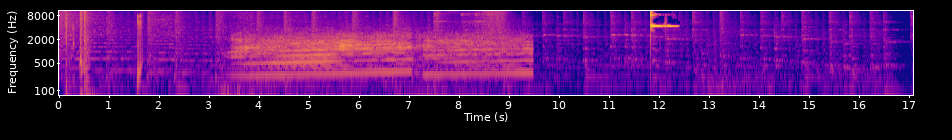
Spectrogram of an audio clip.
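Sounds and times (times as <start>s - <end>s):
engine accelerating: 3.5s - 9.5s.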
